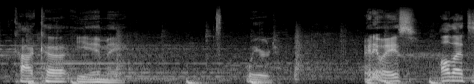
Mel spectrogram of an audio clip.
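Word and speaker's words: Kotkaniemi: Gets past Kakaniemi into the zone. Penalty coming to Detroit. Either way, I said it wrong like 4 times. I just double checked the pronunciation. It's Kotka Iame. Kotka Iame. Kotka Iame.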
